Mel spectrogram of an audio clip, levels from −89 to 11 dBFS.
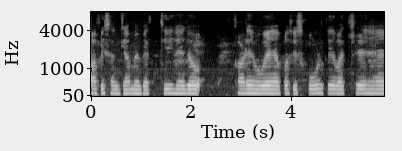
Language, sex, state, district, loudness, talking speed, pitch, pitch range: Hindi, male, Chandigarh, Chandigarh, -16 LUFS, 145 wpm, 135 Hz, 135-140 Hz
